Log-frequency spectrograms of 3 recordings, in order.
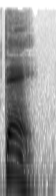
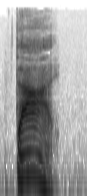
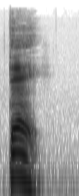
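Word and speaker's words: Dai: And it's Day. Excuse me? You said Di. People who knew him on the West Coast only pronounced it that way. But his true friends from the East Coast pronounced it Day.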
